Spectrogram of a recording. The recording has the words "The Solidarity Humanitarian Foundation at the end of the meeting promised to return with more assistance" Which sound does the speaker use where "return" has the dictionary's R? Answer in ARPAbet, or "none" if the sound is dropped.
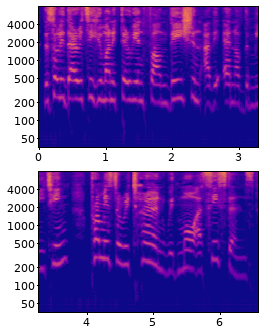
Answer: R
